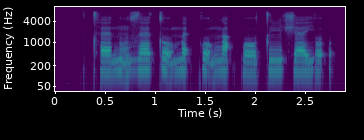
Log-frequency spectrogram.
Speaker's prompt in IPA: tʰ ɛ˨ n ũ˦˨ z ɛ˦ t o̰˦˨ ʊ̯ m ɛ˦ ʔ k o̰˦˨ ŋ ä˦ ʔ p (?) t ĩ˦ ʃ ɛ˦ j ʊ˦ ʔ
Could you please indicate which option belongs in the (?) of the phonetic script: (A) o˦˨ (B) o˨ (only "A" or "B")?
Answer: B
